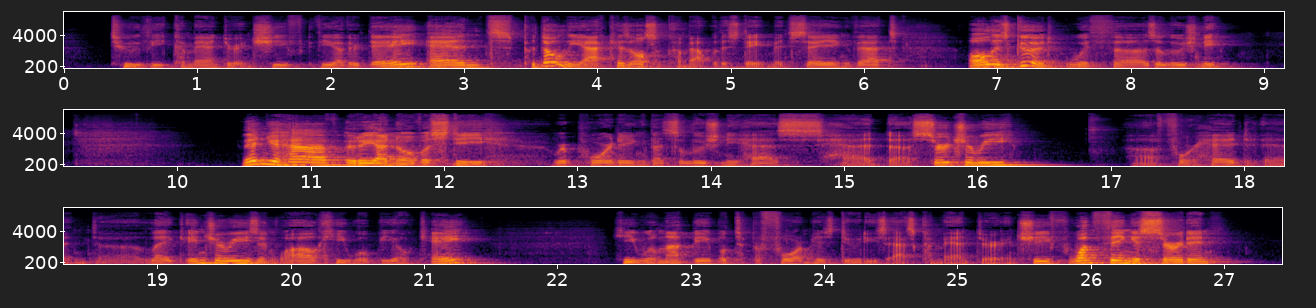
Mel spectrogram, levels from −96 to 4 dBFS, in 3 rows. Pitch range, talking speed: 105-135 Hz, 140 wpm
